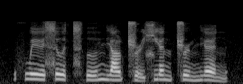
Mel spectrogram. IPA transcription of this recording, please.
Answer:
f w e˥˧ ɪ̯ s ɹ̩˥˩ t͡sʰ ɹ̩˧˥ n̪ j ä˧˥ ʈ͡ʂ ɻ̩˨˩ ɕ j ɛ˥˧ n ʈ͡ʂ ɻ̩˥˧ n̪ j ɛ˥˩ n

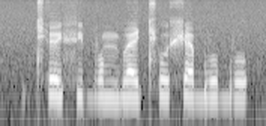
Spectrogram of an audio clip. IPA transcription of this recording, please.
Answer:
cʰ ɪ fʲ ʊ b o m b ɛ cʰ u ʃ ɛ b u b u

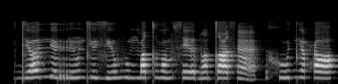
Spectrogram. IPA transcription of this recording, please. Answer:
dʲ ɒ ə̯ nʲ ɒ rʲ ũ dʲ o zʲ o v u m i tˤ v ũ v s e ə̯ d õ tˤ i s æ̃ | x u dʲ ũ ħ ɒ

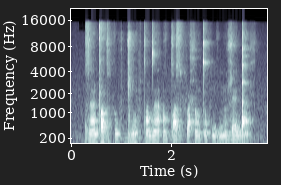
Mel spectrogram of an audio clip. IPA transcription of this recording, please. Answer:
z ã ʈ u dˤ ə̤ k u f ɡ͡ǀ ũ f tˤ ã d̪ ã ʔ ɛ̃ z dˤ a z f ə ħ õ t̪ õ f ɲ ə̤ ɲ ũ ɮ ɛ ŋ͡ǃ õ ç

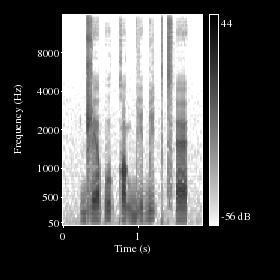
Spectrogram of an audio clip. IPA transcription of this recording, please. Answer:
ɖ͡ʐ e ɐ̯ p u k ɒ ɡ͡b i ɓ i k t͡sʼ æ

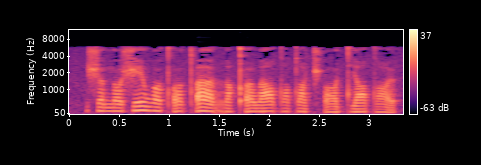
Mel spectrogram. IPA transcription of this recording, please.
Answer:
ʃ ʌ n ɔ ʃ e w ɔ tʼ ɔ tʼ a r ʌ qʼ u w a dˤ u tˤ e t͡ʃʼ ɔ tʲ a dˤ ə

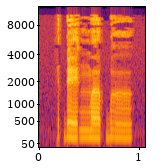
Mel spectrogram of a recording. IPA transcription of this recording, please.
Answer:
ɗ e˦ ŋ͡m ə˦ ɓ ɯ˦

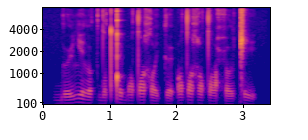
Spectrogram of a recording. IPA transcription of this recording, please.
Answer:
ɡ͡b ɯ y̯ ʎ i l o k dˤ ə t ǃ ɪ b ə i̯ tˤ ɯ χ o i̯ k ɘ ʔ y tˤ ɪ χ y tˤ o ħ o l ǁ i

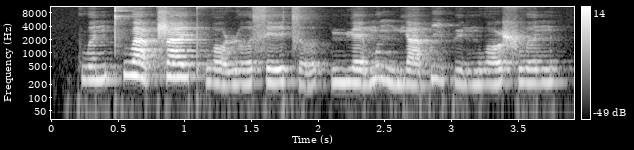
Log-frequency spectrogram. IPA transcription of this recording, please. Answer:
k w ə˧˥ n t̪ʰ w ä˥˩ ʈ͡ʂ a˥ ɪ̯ pʰ w ɔ˨˩ ɻ ɤ˧˥ s e˧˥ ɪ̯ t͡s ɤ˨˩˦ | m ɥ ɛ˨˩ m ʊ˥˩ ŋ m j ä˨˩ p i˥˩ p y˨˩ n̪ w ɔ˧˥ ʂ w ə˥ n

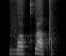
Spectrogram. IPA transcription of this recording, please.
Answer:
v ɔ kʰ o tˤ

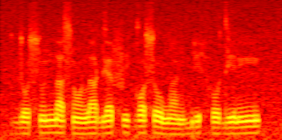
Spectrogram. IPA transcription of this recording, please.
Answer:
d o˨ s ũ˨˦ n a˦˨ s ɔ̃˨ l a˧ ɡ ɛ˦ f i˦ ɡ ɔ˦ s o˦˨ w ã˨ ɡ͡b i˧ h o˧ d i˧ ɾ ĩ˦

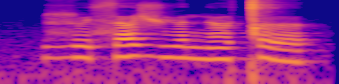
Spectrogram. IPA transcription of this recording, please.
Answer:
ɮ ʏ s ɐ ʒ y ə̯ n œ̃ ə̯ ǀ ə

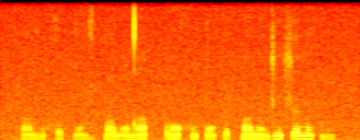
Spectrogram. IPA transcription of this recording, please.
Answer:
ã˨ ɡ ũ˨ h ɛ˨ ɡ͡b ɔ̃˨ ɡ i˨ k͡p ã˧ w ɔ̃˧ d ã˦ | l ɔ̃˦ h ũ˦ k͡p ɔ̃˧ k ɛ˧ k͡p ã˦ w ɛ̃˧ d͡ʒ ĩ˦ ʃ ɛ˦ n ɛ̃˦ k͡p i˧

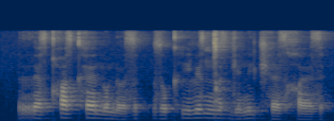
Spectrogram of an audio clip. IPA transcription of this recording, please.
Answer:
r ɛ˧ z qʰ ə˦ z kʰ ɛ˦ n ʊ˧ n ə˨ z | z ʊ˨ kʰ i˧ lʲ ə˦ z ŋ͡ǀ ə˦ z ɡʲ e˨ n i˦ t͡ʃʰ ɛ˨ z χ ɛ˨ z

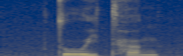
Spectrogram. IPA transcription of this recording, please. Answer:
t̪ uː˥ j t̪ʰ ɐ˨ ŋ

